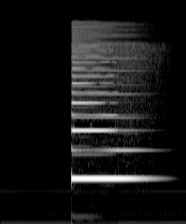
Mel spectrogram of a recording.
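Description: Division bell summoning members to a vote, sounding once: a single ringing tone that starts suddenly about a second in and fades away over about a second.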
